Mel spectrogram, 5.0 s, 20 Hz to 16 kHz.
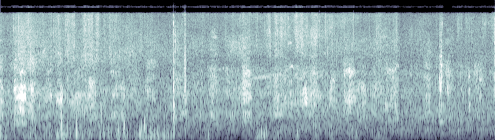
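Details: Two dogs, a 10-month-old Working Mastiff pup named Nobi and an 8-year-old bull terrier named Tasha, fight over a stick. Soft, scattered growls and brief yips sit under a low steady background.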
